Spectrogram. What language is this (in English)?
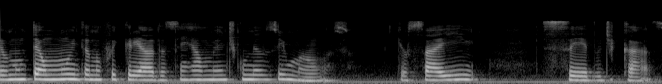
Portuguese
